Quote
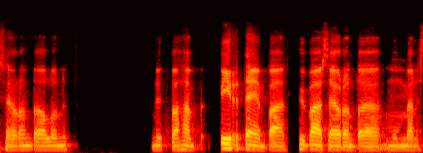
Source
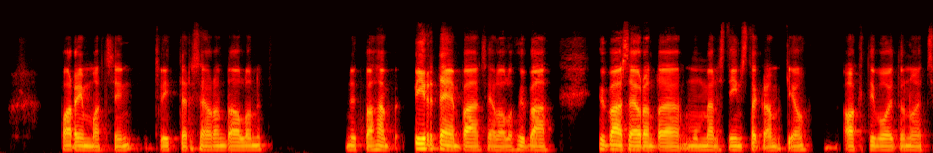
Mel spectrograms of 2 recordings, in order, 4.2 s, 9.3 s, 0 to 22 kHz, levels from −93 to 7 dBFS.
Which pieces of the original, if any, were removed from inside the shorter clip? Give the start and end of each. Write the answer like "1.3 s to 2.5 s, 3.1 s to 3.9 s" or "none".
4.8 s to 5.9 s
